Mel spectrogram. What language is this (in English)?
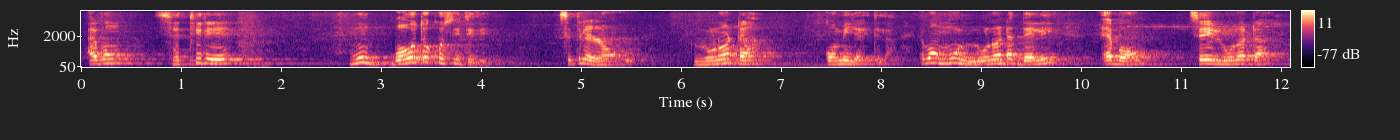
Odia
